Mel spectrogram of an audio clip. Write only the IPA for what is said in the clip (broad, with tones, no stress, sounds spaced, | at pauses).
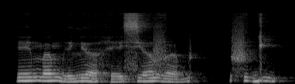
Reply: e˧˥ m œ˧˥ m ɪ˩˧ lʲ ɜ˧˩˧ h e˩˧ sʲ ɜ˧˥ v œ˧˩˧ b | f ɪ˦˨ ɡ i˦˨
